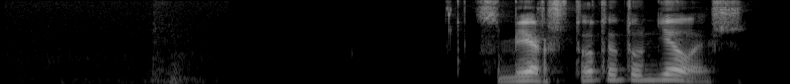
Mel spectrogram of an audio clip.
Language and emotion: Russian, neutral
